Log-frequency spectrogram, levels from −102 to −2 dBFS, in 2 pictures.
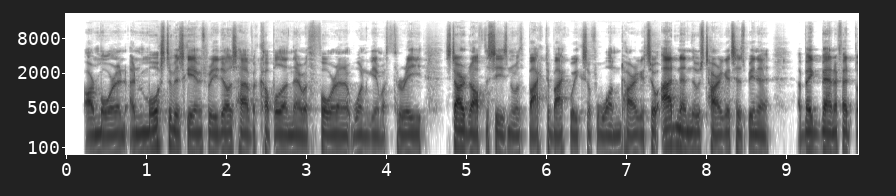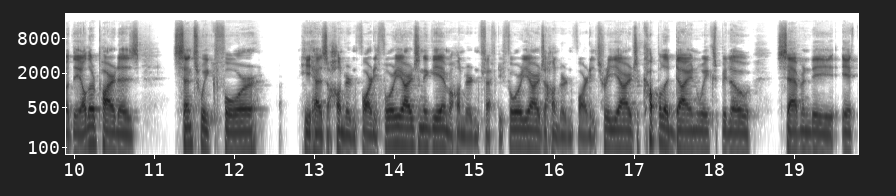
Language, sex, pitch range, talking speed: English, male, 85-95 Hz, 210 wpm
